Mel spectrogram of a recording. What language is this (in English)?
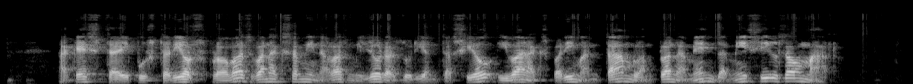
Catalan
